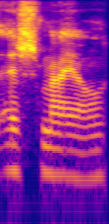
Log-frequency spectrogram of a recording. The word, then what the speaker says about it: Ishmael: It's Ishmael, so I mispronounced it there.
